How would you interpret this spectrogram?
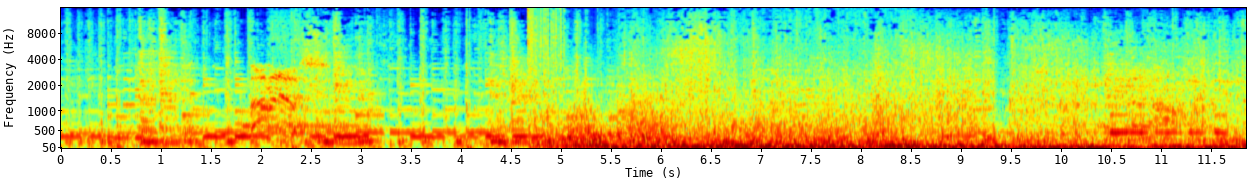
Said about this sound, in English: It was like a 10-second clip. A house exploded. Like, it's from a Ring camera. It's just a house.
